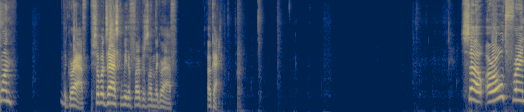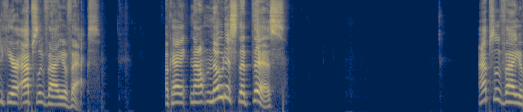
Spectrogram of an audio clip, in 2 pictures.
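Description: A middle-aged man lectures calmly in pauses, close through a headset microphone.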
